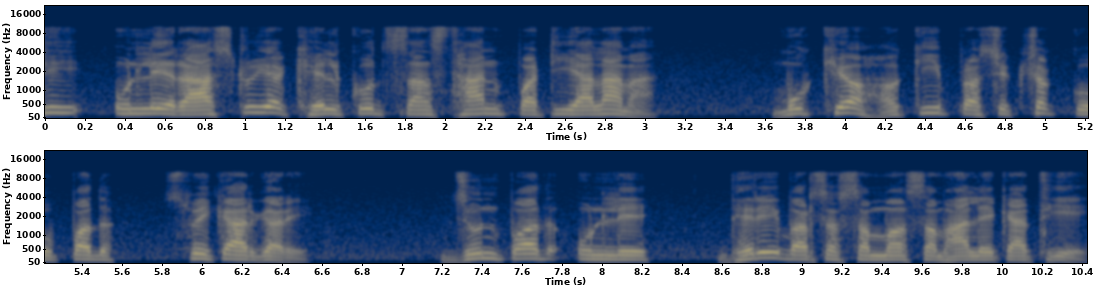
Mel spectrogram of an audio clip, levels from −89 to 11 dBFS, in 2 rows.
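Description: No technical faults are audible.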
